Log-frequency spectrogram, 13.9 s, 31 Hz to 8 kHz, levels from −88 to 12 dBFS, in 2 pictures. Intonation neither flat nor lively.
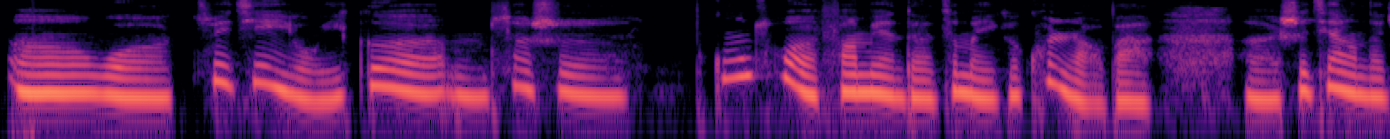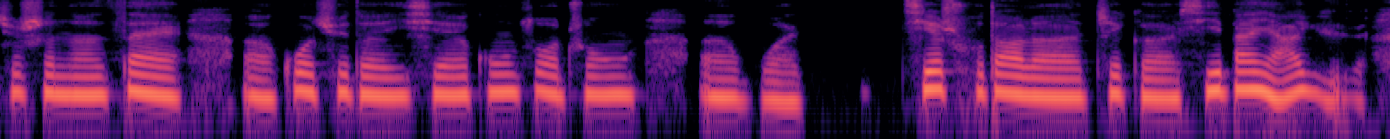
Yes: average, 3.3 semitones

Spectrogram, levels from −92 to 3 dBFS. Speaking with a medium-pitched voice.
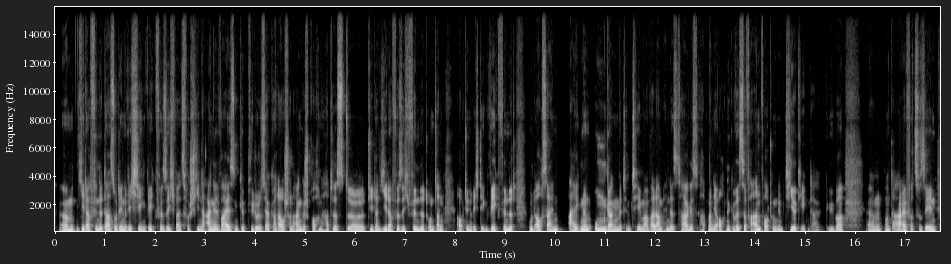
No: low, 100 Hz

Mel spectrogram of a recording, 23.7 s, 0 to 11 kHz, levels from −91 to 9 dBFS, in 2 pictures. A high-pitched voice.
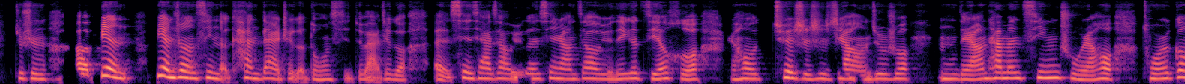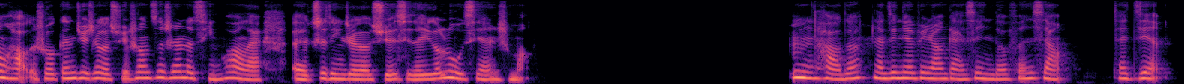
Yes: high, 205 Hz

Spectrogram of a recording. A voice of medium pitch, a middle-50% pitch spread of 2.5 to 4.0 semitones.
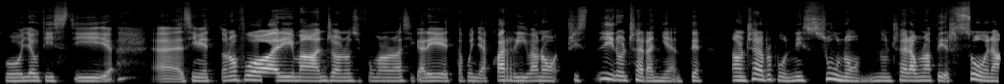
No: medium, 170 Hz; narrow, 2.1 semitones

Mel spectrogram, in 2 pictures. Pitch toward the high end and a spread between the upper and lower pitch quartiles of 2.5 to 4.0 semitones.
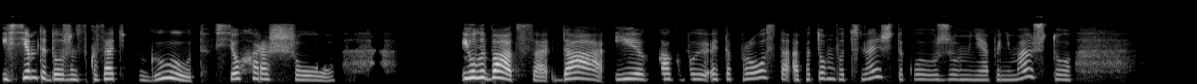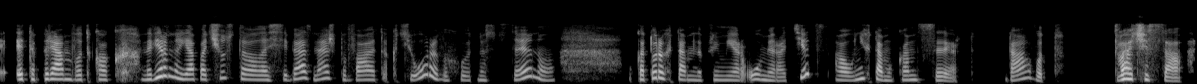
Yes: high, 230 Hz; average, 3.7 semitones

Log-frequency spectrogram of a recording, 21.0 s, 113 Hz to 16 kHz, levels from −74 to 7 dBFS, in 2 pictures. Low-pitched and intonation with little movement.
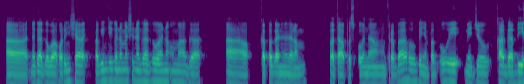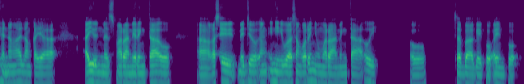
Yes: low, 110 Hz; narrow, 2.2 semitones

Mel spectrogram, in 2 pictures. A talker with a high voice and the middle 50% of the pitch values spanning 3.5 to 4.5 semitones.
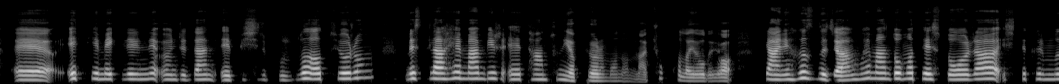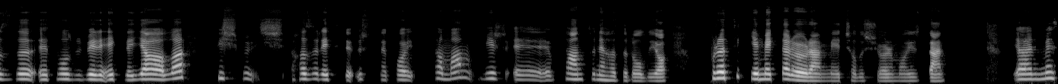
Yes: high, 235 Hz; average, 4.1 semitones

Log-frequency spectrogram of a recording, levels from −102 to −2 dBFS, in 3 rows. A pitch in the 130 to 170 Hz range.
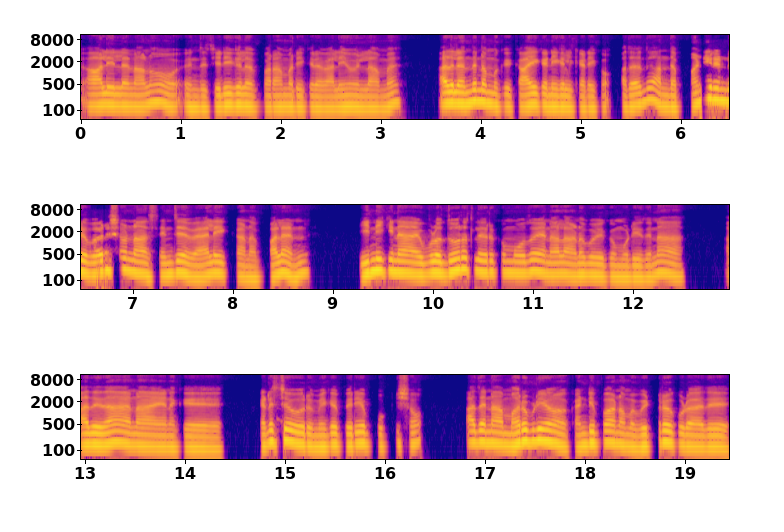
Yes: medium, 140 Hz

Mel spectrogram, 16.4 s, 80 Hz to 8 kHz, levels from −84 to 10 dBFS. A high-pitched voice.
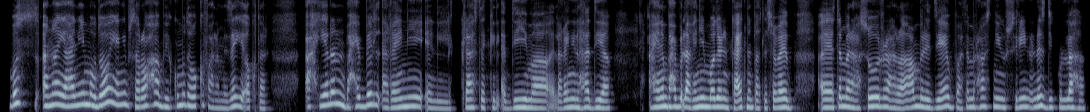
Yes: high, 220 Hz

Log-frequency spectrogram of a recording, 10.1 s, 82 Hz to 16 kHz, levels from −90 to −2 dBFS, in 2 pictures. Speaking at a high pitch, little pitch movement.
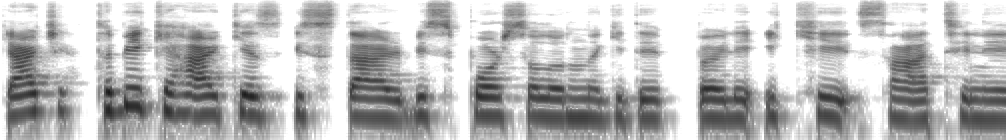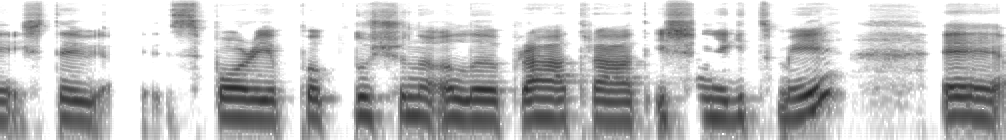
Yes: high, 195 Hz; narrow, 2.0 semitones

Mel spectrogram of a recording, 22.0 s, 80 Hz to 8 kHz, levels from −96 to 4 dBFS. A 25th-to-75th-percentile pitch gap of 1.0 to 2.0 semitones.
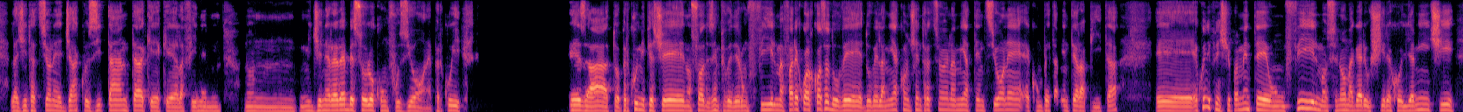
No: average, 2.8 semitones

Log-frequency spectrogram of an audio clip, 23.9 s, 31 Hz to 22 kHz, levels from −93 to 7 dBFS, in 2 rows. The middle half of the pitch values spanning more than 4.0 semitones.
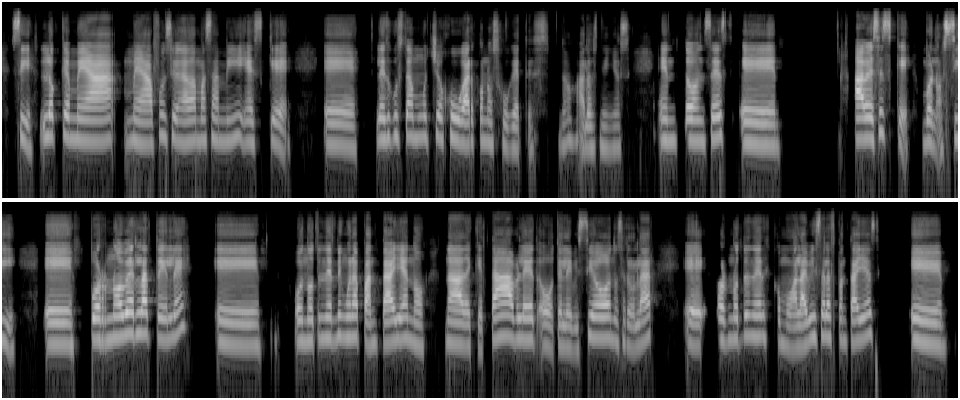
No: average, 3.3 semitones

